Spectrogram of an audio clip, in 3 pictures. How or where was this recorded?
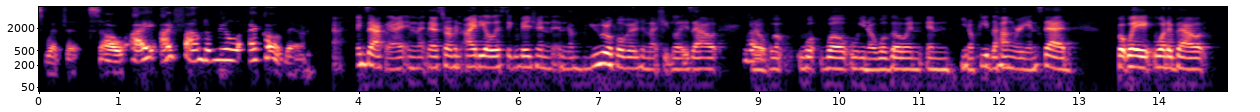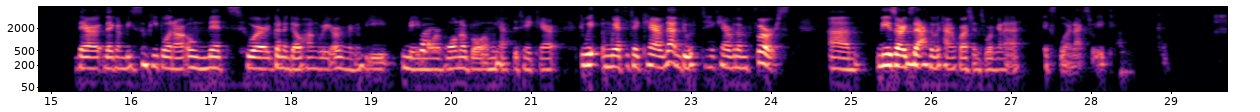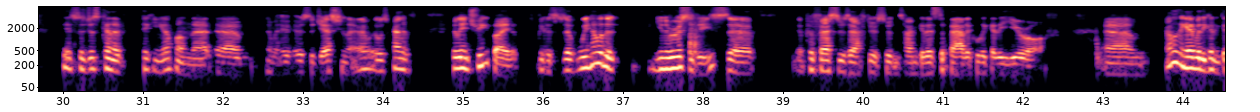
video call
